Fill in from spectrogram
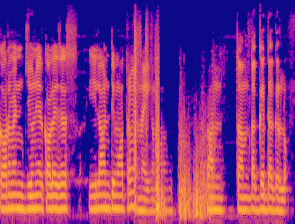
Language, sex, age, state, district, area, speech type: Telugu, male, 18-30, Telangana, Yadadri Bhuvanagiri, urban, spontaneous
